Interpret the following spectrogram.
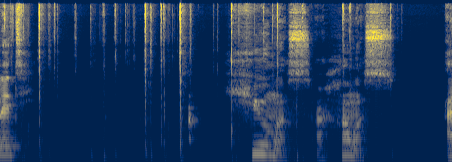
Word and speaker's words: humus: The appropriate name was humus. Humus, right? Exactly. But some people, and I kind of relate to it, feel like pronouncing it a hummus gives a better name, but humus is the correct terminology.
